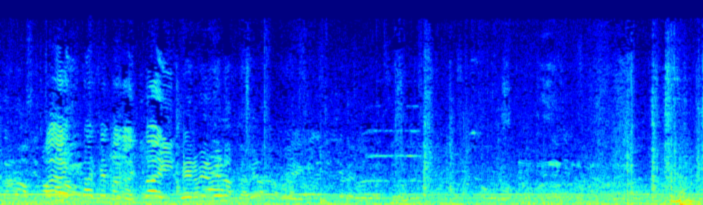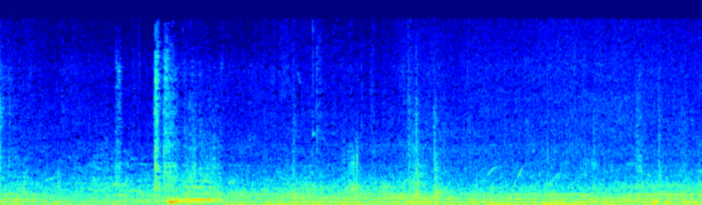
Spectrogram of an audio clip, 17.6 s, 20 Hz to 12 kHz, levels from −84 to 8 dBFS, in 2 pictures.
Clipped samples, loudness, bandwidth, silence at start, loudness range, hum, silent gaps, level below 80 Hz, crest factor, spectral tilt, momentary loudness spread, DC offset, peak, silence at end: under 0.1%; -28 LUFS; 11.5 kHz; 0 s; 5 LU; none; none; -44 dBFS; 20 dB; -6 dB/octave; 8 LU; under 0.1%; -8 dBFS; 0 s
